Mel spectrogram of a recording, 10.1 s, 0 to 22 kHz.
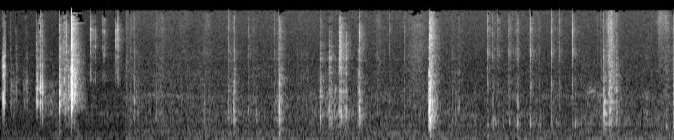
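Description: Small plastic and metal clicks: a screwdriver taken from a plastic bit case, then a precision screwdriver undoing the bottom-case screws of a 2012 MacBook Pro, with a few sharp ticks spaced a couple of seconds apart.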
